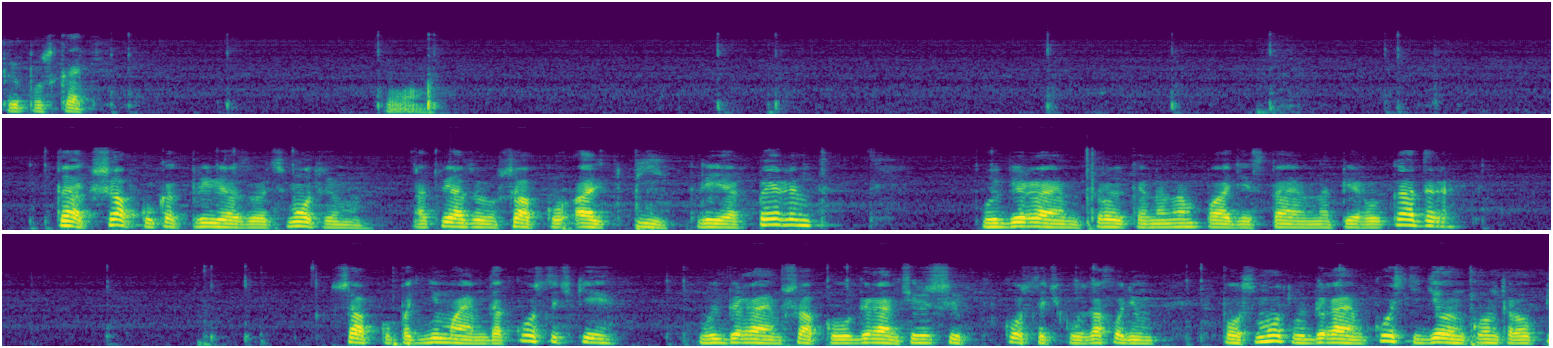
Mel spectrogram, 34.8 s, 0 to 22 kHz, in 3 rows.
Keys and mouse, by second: 1.7-2.9 middle drag, 3.3-5.4 middle drag, 5.9-7.9 middle drag, 8.9 middle click, 10.4 click, 11.9 click, 13.3 click, 14.8 click, 16.4 alt+p, 19.8 KP_3, 21.0 click, 22.8-24.2 drag, 24.9 shift+middle click, 26.2 g, 29.5 shift+click, 31.4-32.4 drag, 33.1 click, 34.3 ctrl+p.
